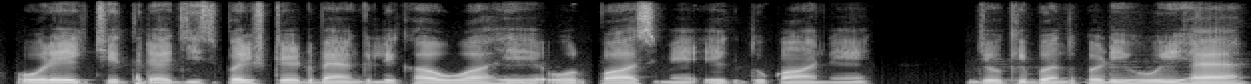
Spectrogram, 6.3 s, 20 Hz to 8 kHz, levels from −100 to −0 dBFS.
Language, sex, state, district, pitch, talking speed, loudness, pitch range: Hindi, male, Uttar Pradesh, Saharanpur, 100 Hz, 220 wpm, -21 LUFS, 100-105 Hz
